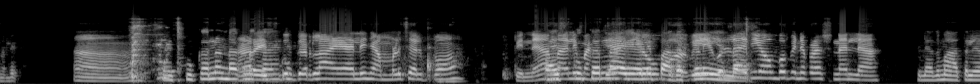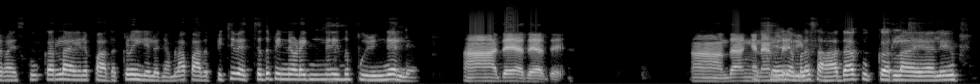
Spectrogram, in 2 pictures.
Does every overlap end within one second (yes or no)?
no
